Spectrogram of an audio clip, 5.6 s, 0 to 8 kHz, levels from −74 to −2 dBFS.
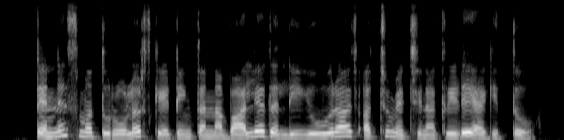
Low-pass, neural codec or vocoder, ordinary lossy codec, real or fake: none; none; none; real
